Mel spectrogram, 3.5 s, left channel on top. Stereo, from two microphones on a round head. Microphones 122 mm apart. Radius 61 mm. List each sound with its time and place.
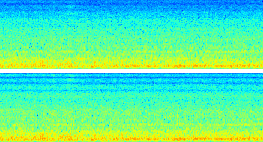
0.0 s an insect: 35° right (ahead or behind)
